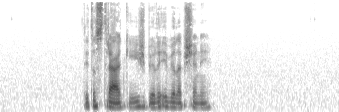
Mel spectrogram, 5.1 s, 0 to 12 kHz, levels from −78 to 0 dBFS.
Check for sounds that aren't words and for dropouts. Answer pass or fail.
pass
